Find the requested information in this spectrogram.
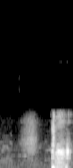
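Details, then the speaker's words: A person streaming a game gives a faint intake of breath and then one short, sharp, harsh cough. "alright, and I start coughing. Work that one out."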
